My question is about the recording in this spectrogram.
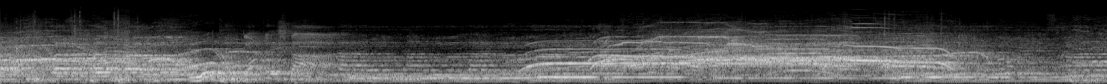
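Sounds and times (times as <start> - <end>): male a cappella group singing: 0.0 - 11.0
high voices sliding into long notes: 1.6 - 11.0.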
